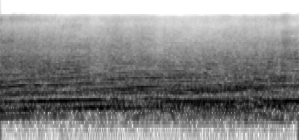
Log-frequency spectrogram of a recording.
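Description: Several banger racing cars' engines running hard around a shale oval, their overlapping engine notes rising and falling as they lap.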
